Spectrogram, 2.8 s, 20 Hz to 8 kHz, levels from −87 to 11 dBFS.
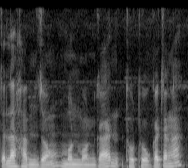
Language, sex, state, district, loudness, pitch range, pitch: Wancho, male, Arunachal Pradesh, Longding, -18 LUFS, 105-125 Hz, 110 Hz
